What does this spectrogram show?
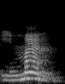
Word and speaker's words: imán: Porque imán, se dice imán, la fuerza está en la A. No es imán, no, no es, es imán. Por eso tiene este acento.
